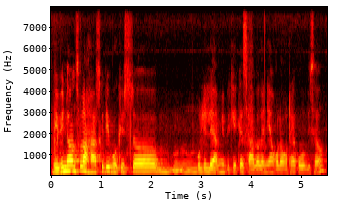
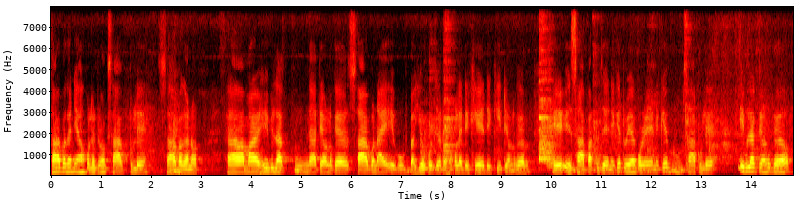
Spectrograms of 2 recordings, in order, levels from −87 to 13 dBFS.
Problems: constant background noise, background conversations at intervals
